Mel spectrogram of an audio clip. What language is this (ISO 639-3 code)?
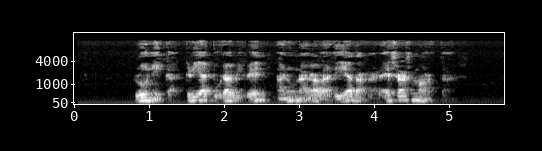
cat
